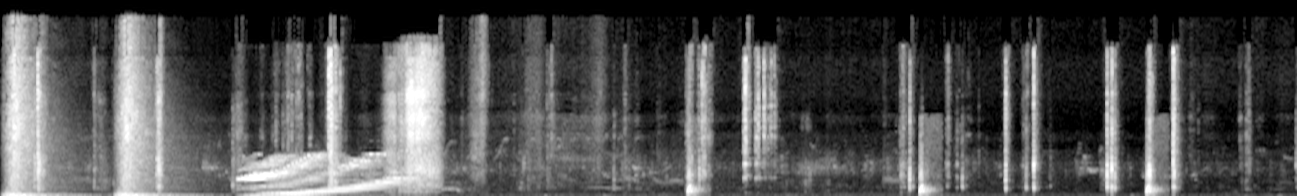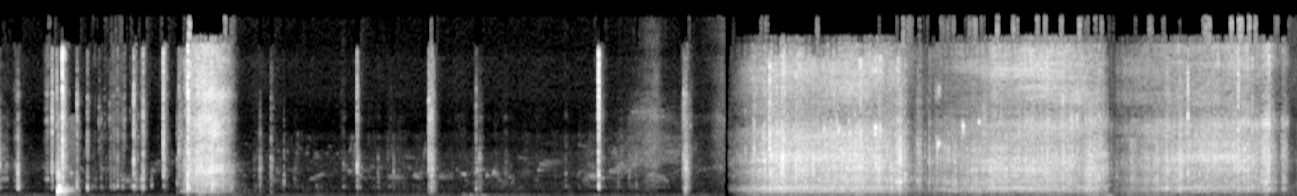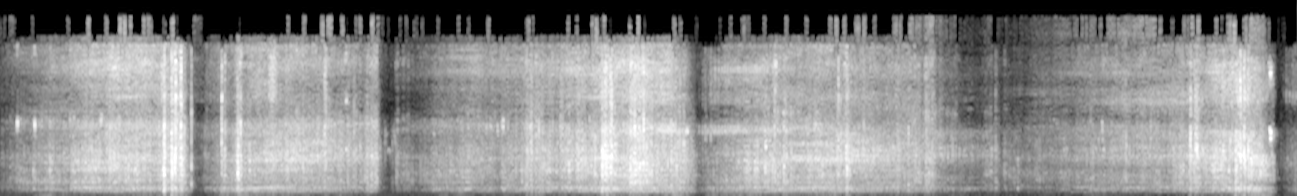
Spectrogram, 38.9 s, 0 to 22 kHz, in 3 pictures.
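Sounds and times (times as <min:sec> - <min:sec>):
plastic toy parts clicking: 0:09.0 - 0:11.8, 0:12.4 - 0:15.8
toy car motor whirring: 0:14.7 - 0:15.4, 0:20.4 - 0:38.9.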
